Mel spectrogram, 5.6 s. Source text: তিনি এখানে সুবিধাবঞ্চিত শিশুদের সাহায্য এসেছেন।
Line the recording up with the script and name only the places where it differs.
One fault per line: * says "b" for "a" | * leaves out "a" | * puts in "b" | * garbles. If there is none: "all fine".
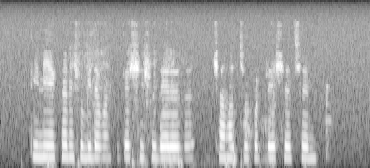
* puts in "করতে"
